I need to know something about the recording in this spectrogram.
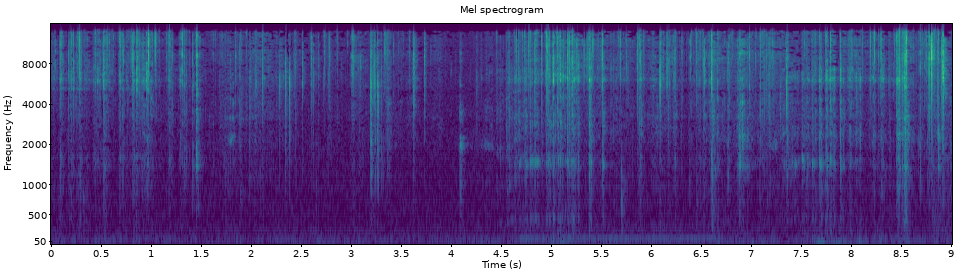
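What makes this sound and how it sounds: A utility knife blade scrapes crumbly flakes off a yellow rectangular bar of solid soap held in the hand. The scraping comes as a quick run of dry, bright, crinkly strokes, quiet overall, with a faint low hum underneath through the middle and the loudest strokes near the end.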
